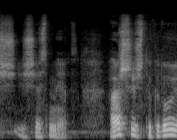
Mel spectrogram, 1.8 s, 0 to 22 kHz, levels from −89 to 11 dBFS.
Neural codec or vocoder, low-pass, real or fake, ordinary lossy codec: none; 14.4 kHz; real; AAC, 64 kbps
